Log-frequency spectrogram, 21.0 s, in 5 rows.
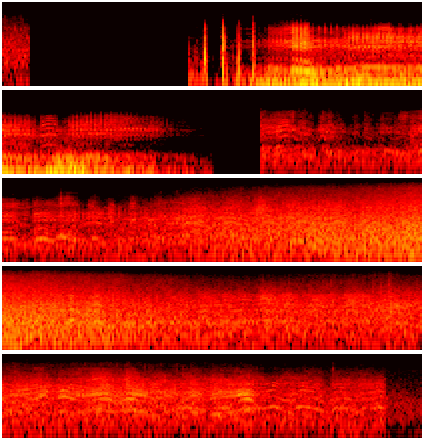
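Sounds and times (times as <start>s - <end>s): penguin calls: 6.8s - 10.8s, 15.2s - 20.6s.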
